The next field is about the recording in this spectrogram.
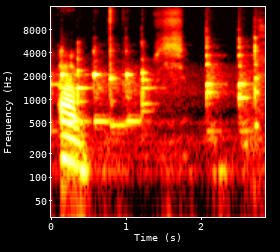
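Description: A phone's melodic ringtone plays in a quick series of bright electronic tones with brief pauses between bursts, clear, with no talking over it.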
